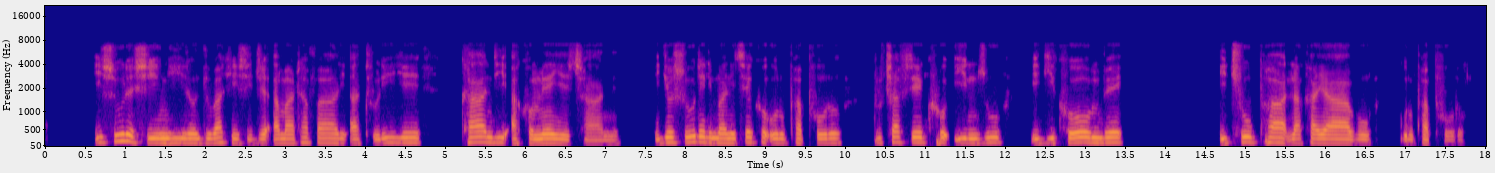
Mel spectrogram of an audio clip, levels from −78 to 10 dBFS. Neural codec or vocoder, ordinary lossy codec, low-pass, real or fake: codec, 16 kHz, 8 kbps, FunCodec, trained on Chinese and English, 25 frames a second; Opus, 24 kbps; 7.2 kHz; fake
